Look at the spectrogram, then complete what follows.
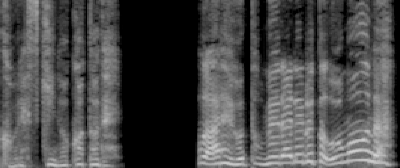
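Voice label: BREAK, Japanese; GF Alarm; KSVKMod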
